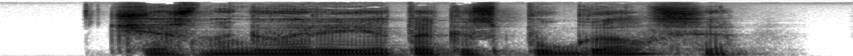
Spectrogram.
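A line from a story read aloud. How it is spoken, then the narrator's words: Whispered confession. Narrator (Russian): шепотом признался я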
